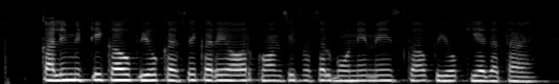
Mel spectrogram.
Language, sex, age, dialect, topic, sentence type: Hindi, male, 18-24, Awadhi Bundeli, agriculture, question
